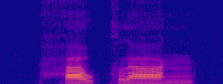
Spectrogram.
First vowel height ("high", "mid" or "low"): low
